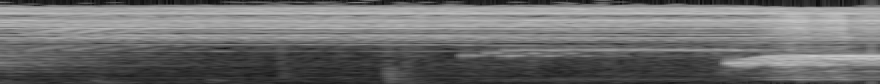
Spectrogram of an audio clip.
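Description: Electronic music of held, steady tones with a faint hiss. A new high tone enters a little over halfway, and a much louder tone starts shortly before the end.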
